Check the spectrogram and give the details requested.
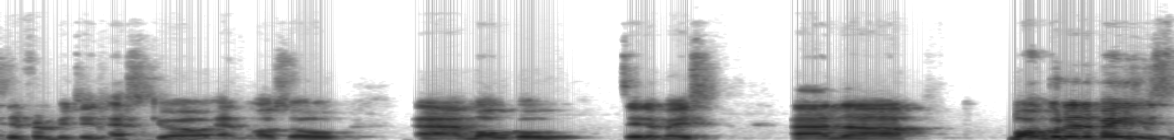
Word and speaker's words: Mongo: We call it this database is called MongoDB. So this is how it's spelled. It's not Mango. It's not other spelling. So it's Mongo, M-O-N-G-O.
